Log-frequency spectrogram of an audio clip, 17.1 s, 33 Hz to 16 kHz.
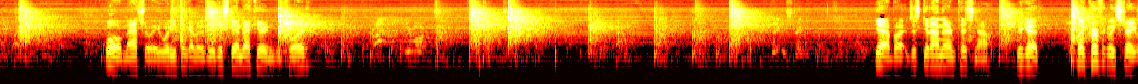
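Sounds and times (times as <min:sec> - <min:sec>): baseball smacks echoing in gymnasium: 0:00.2 - 0:01.4, 0:02.6 - 0:03.5, 0:04.1 - 0:11.6, 0:15.0 - 0:15.4, 0:16.0 - 0:16.4.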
